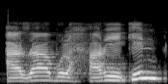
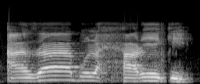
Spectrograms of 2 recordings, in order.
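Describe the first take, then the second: First: The last word ends with an added n sound. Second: The last word ends on a plain i vowel. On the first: The speaker calls it wrong. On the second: The speaker calls it right.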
